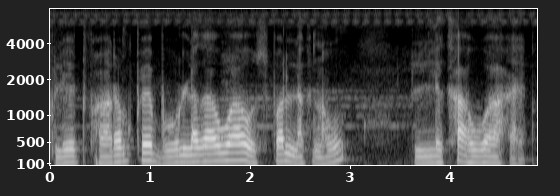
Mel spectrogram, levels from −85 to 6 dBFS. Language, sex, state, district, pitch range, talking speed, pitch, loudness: Hindi, male, Uttar Pradesh, Lucknow, 115-140 Hz, 145 wpm, 120 Hz, -18 LUFS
